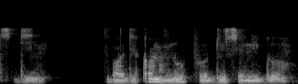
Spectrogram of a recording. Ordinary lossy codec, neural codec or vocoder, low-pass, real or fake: Opus, 16 kbps; none; 5.4 kHz; real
